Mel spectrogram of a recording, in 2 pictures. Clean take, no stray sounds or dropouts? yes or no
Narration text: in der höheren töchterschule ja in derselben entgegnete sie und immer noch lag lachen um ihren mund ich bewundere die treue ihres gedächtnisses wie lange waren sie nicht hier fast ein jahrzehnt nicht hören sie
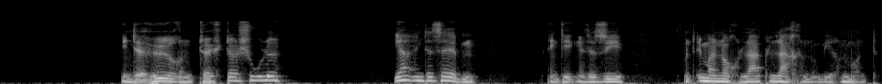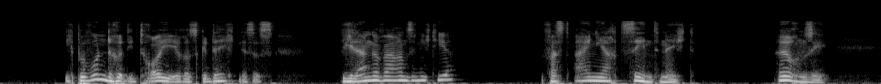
yes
